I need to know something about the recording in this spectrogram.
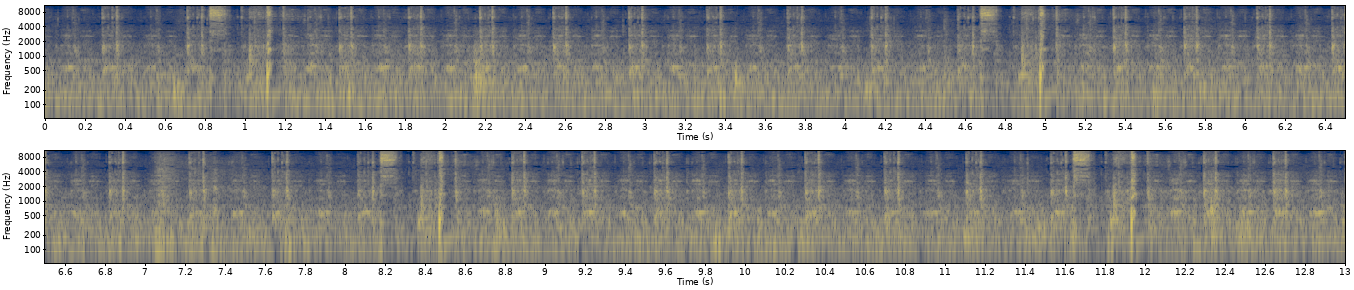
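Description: Small antique two-flywheel stationary gas engine running: a quick, even clatter of about six ticks a second, with a louder crack about every three and a half seconds. This is the pattern of a hit-and-miss engine firing only now and then.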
